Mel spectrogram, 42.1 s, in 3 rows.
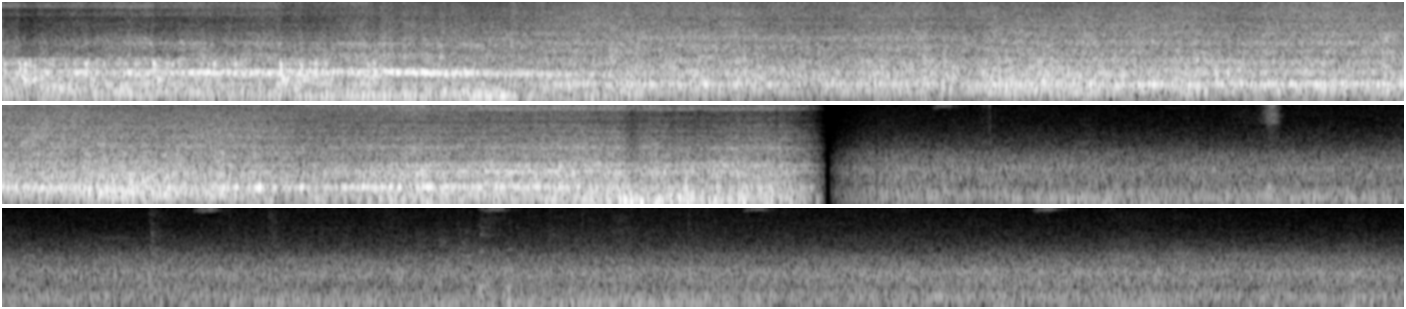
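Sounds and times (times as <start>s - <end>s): locomotive passing: 0.0s - 22.3s.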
